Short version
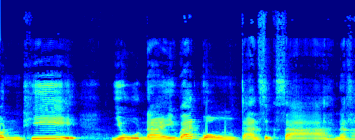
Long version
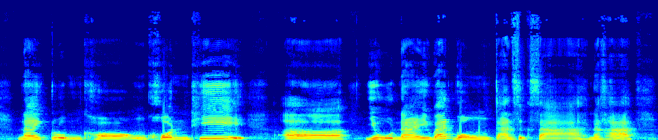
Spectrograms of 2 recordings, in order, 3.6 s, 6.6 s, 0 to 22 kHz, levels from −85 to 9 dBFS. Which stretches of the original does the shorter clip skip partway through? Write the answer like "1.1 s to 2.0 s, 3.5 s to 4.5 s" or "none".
2.7 s to 3.6 s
